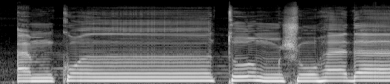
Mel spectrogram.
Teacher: huruf nun sukun bertemu huruf tu, maka nun sukunnya melebur ke huruf tu, kita baca dengung dan samar. Dengungnya kita tahan 2-3 harokat.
